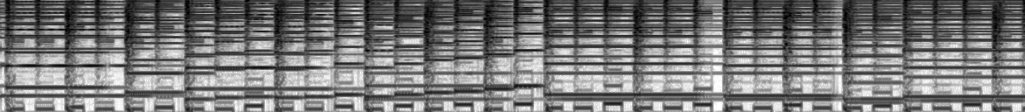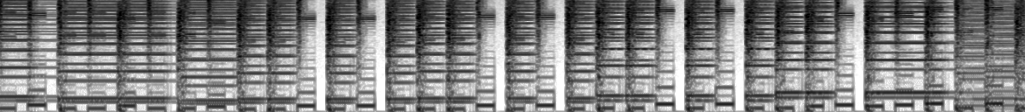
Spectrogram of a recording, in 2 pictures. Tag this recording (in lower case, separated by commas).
music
